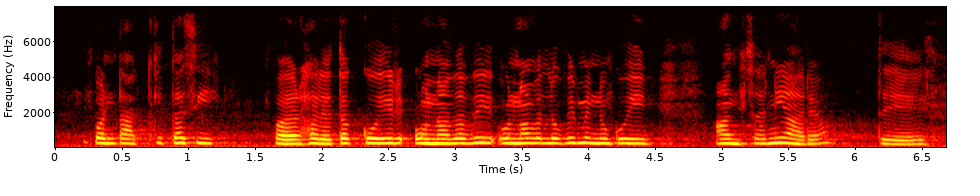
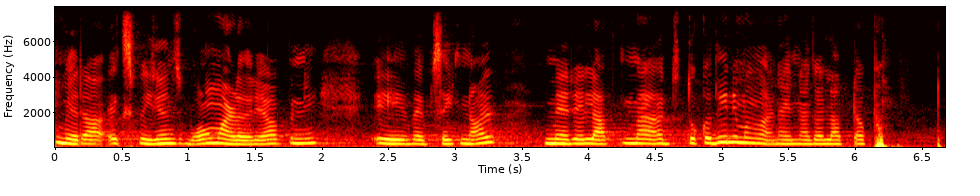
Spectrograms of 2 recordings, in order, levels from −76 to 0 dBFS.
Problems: background sounds at intervals, background conversations at intervals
